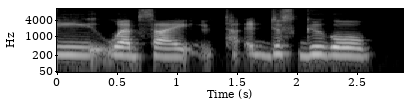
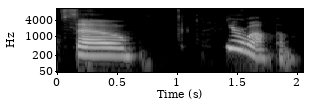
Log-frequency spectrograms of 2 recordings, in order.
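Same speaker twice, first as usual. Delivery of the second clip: ordinary delivery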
